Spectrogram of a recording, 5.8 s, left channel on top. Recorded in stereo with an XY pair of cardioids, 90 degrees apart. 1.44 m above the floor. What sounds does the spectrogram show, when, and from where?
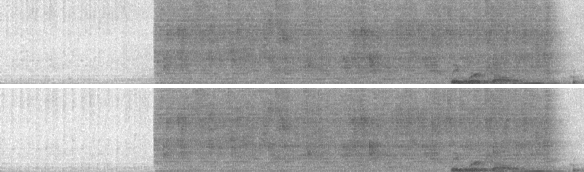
1.5 s a running tap: 35° right, 1.8 m
4.5 s a man speaking: 15° left, 0.6 m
